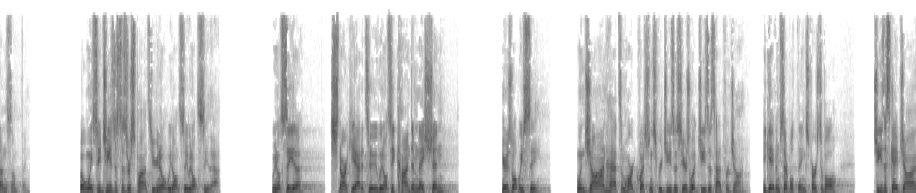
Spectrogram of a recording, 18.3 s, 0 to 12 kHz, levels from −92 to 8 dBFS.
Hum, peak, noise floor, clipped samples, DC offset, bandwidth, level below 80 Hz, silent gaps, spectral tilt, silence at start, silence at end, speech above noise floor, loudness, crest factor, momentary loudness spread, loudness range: none; -10 dBFS; under -90 dBFS; under 0.1%; under 0.1%; 11.5 kHz; -62 dBFS; 0.62-1.60 s, 4.43-5.44 s, 6.53-6.61 s, 9.19-10.03 s, 11.03-11.53 s, 15.03-15.26 s, 17.11-17.47 s; -4 dB/octave; 0 s; 0 s; over 63 dB; -28 LUFS; 20 dB; 9 LU; 3 LU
